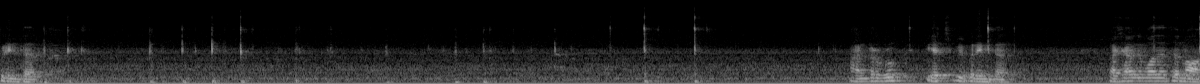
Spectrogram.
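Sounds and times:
keyboard typing clicks: 0.4 - 0.9, 1.5 - 7.2, 9.8 - 10.2.

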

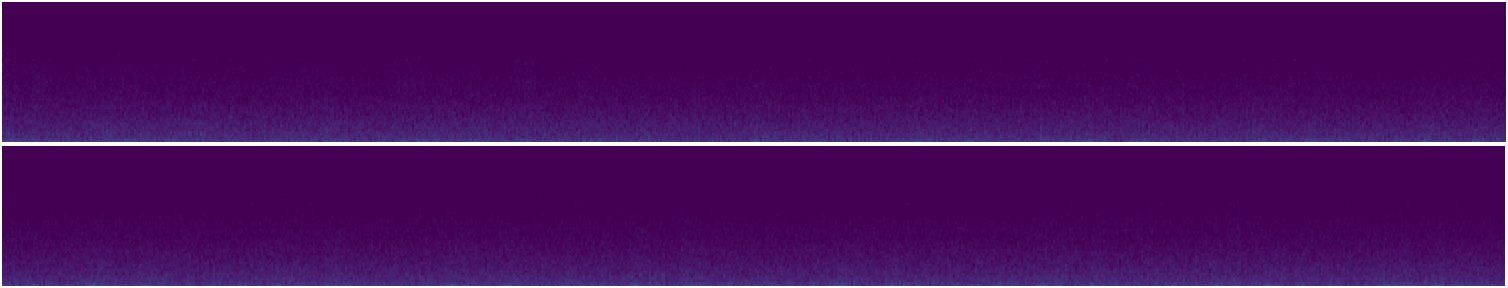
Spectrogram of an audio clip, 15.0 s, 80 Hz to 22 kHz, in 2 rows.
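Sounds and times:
low double thumps of reel: 0.0 - 7.4
wind and water hiss: 0.0 - 15.0.

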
